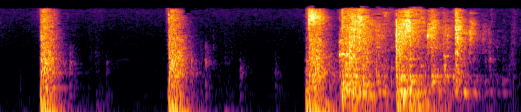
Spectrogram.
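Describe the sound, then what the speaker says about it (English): A door being broken down in a radio drama: heavy slams and thuds land against it in separate blows, then come in quicker succession as it gives way, loud and close with no talking. "I'm going to break the door down, or rather we are"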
